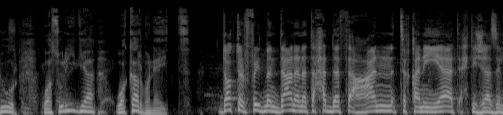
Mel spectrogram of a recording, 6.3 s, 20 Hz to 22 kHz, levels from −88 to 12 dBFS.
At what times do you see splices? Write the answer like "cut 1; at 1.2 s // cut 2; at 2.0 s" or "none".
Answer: cut 1; at 2.5 s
